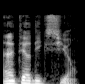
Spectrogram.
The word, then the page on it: interdiction: francais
